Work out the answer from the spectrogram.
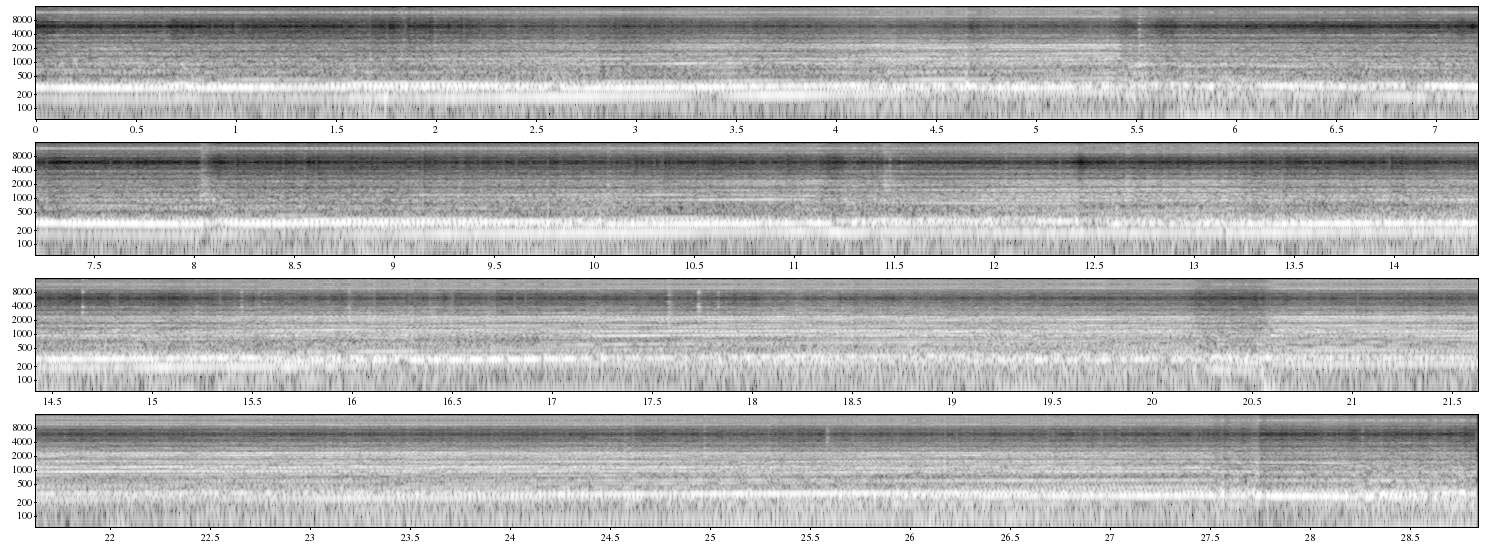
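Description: A race car's engine at speed, heard from inside the stripped cockpit. Its pitch rises and falls as the car accelerates and lifts, with brief breaks about five and twenty seconds in.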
